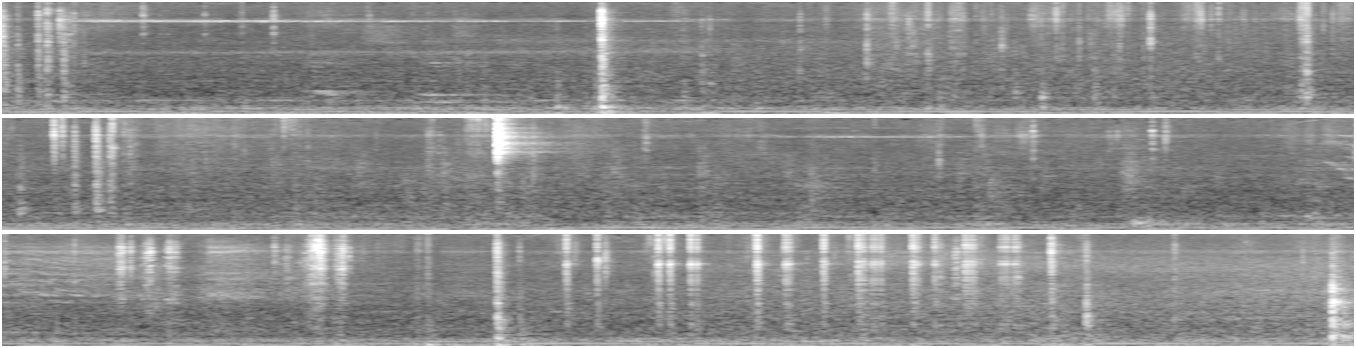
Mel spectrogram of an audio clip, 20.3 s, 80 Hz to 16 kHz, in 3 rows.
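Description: Screwdriver work on the opened Epson L120 inkjet printer's plastic and metal chassis: scattered small clicks and taps with a few sharper knocks, over a steady low hum. The clicking grows busier in the last few seconds.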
